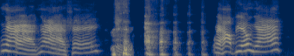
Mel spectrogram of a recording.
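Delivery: put-on very slow old-movie star voice, every word drawn out. Joking about answering the car door: Edward G. Robinson impression. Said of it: "it could be like Edward G. Robinson".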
